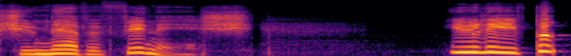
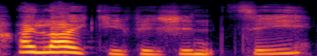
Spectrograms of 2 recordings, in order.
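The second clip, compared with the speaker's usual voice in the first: ordinary delivery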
